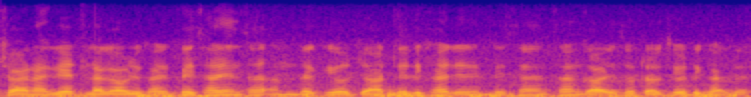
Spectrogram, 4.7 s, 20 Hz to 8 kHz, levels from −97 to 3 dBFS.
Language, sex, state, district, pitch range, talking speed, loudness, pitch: Hindi, male, Madhya Pradesh, Katni, 115-125 Hz, 320 wpm, -15 LUFS, 120 Hz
